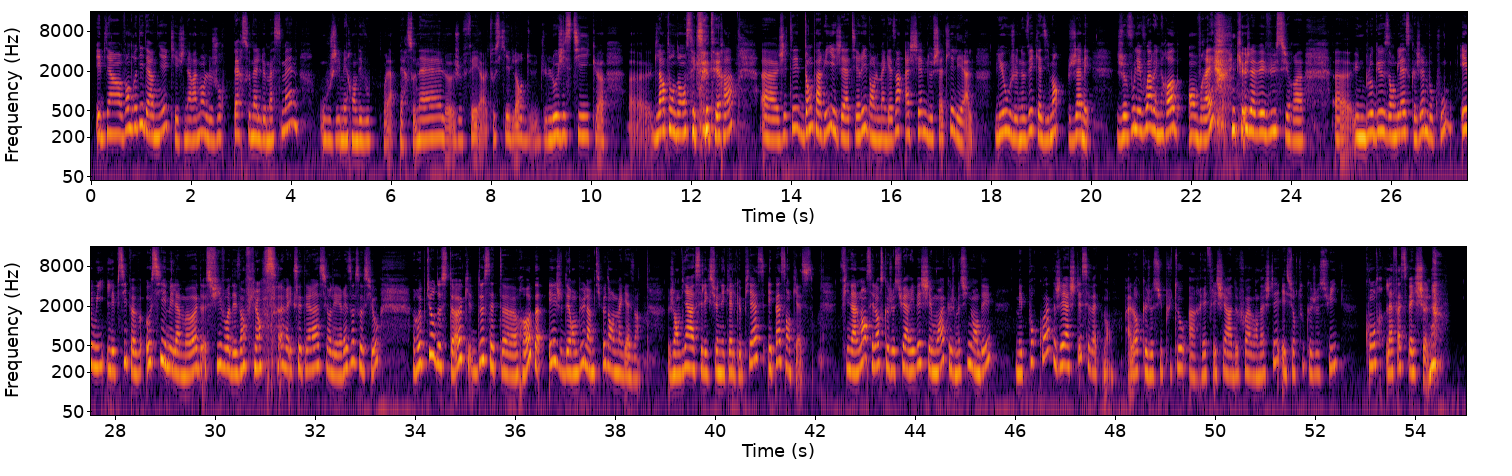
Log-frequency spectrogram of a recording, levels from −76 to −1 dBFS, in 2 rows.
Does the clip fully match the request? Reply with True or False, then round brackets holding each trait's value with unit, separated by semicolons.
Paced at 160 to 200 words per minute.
True (170 wpm)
